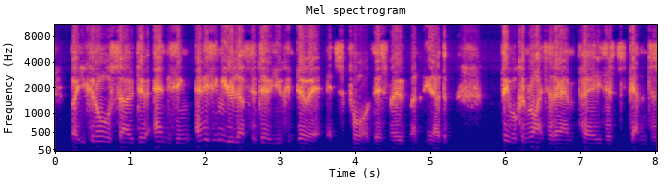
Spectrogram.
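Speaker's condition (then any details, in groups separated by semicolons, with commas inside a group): No condition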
